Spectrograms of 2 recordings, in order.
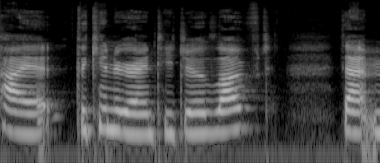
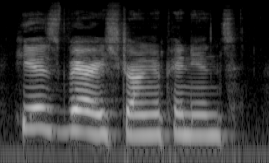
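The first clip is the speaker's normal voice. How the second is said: plain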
